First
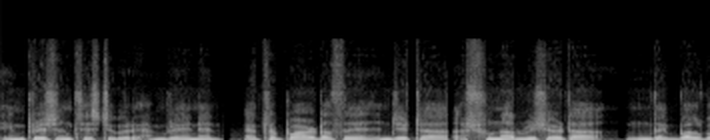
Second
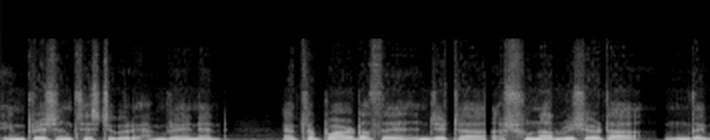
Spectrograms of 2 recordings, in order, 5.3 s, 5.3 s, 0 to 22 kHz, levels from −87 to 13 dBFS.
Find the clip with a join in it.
first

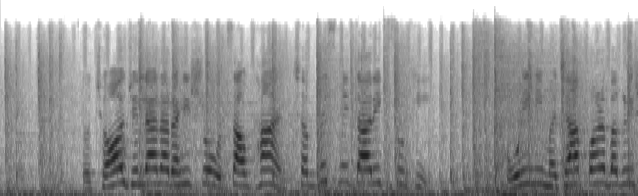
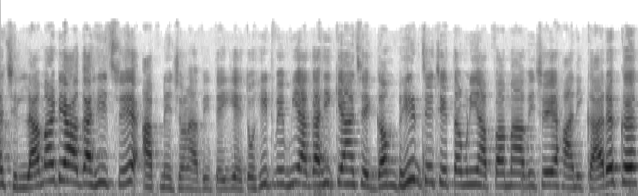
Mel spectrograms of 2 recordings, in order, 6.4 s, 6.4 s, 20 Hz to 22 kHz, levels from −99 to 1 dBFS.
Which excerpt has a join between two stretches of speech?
first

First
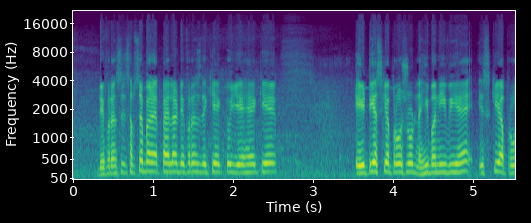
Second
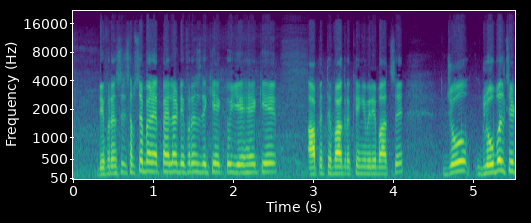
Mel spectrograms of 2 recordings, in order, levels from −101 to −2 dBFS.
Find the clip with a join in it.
second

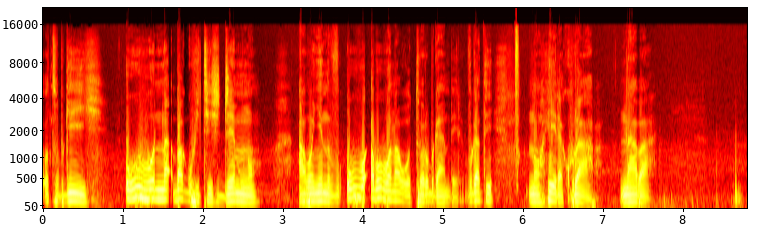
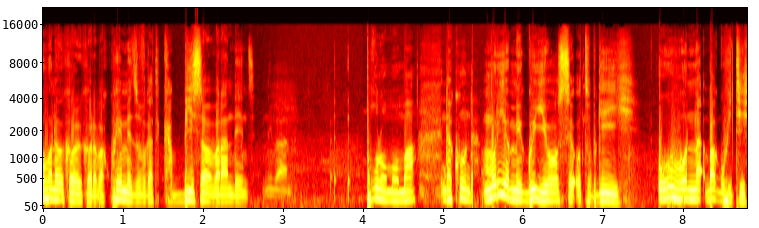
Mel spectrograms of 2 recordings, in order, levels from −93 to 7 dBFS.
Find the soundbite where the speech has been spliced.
second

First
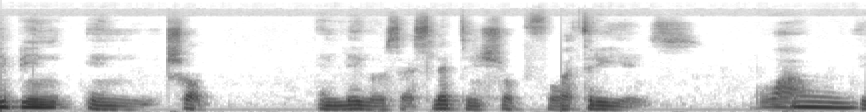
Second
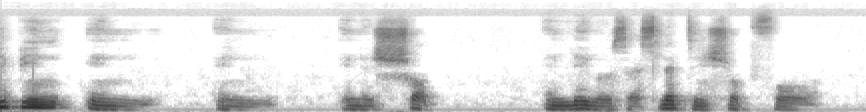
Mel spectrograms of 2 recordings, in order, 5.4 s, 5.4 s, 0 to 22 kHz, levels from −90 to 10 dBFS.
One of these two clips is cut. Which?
first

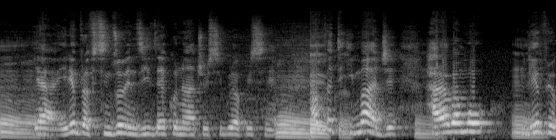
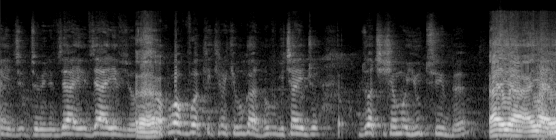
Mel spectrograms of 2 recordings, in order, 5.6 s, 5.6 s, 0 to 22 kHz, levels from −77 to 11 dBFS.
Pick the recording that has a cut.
first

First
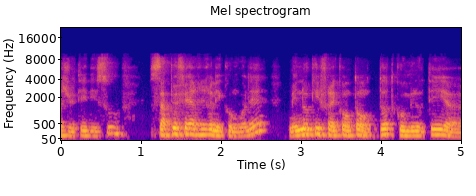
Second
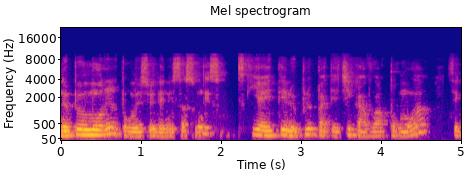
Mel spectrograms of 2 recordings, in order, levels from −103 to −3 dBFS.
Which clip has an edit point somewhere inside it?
second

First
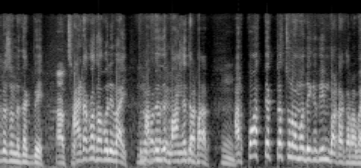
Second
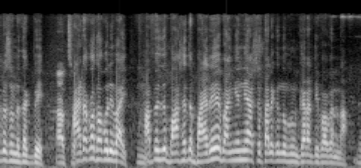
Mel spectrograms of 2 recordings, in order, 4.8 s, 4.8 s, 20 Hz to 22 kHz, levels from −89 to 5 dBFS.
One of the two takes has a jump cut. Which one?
first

